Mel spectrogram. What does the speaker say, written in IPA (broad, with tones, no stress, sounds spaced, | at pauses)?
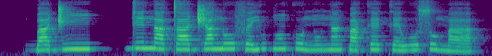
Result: ɡ͡b a˨ d͡ʒ ĩ˧ | ɡ e˦ n a˦˨ t a˧ d͡ʒ a˦ n o˦ f ɛ˧ j u˦ ɡ ɔ̃˦ k o˦˨ n ũ˨ n ã˧ k͡p a˨ k ɛ˧ k ɛ˨ w o˨˦ s o˦˨ m a˨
